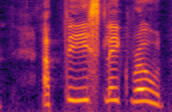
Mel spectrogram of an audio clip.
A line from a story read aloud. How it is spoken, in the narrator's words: Bertha exclaimed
